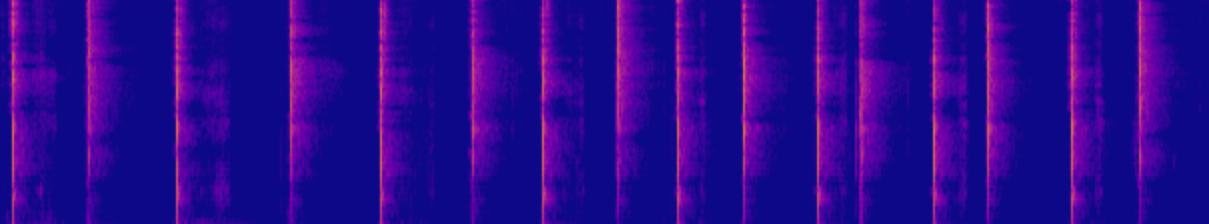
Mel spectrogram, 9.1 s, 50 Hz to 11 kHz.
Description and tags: Opening Closing Container
Sounds of opening and closing a small container
Closing, Container, Mus152, Opening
